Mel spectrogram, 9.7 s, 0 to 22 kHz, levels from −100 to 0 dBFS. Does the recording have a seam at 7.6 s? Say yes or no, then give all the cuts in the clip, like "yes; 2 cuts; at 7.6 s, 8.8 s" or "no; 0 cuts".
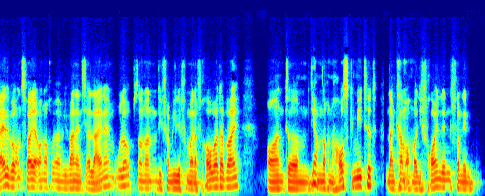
yes; 1 cut; at 7.6 s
